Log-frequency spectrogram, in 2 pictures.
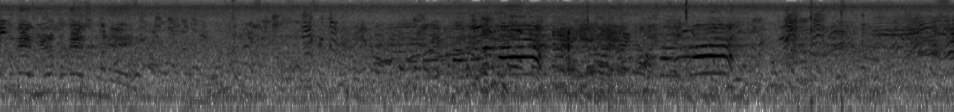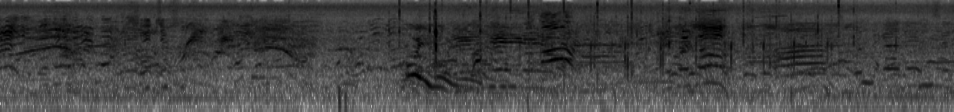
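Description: Young players shout and call out across an open field outdoors.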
